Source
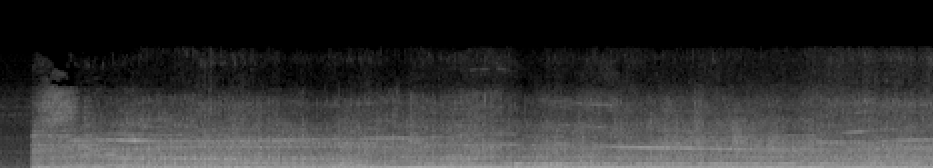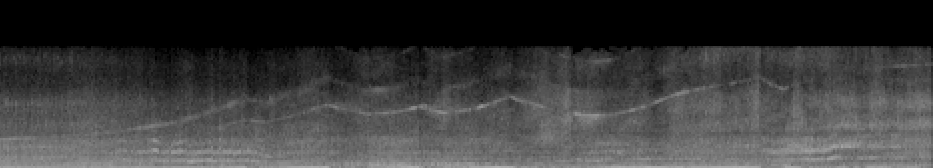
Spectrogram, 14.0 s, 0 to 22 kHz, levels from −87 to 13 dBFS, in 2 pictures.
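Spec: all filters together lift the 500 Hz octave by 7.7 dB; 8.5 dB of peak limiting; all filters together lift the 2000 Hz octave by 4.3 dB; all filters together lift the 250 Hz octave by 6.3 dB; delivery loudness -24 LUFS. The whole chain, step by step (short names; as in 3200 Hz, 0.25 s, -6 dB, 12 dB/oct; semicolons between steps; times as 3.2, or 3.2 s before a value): bell 250 Hz +7.5 dB; bell 500 Hz +8 dB; bell 2000 Hz +5 dB; limiter -15.5 dBFS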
